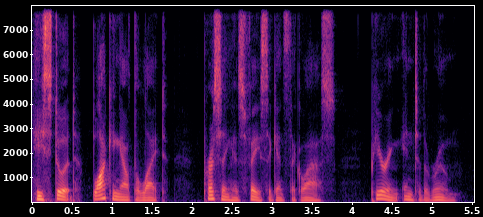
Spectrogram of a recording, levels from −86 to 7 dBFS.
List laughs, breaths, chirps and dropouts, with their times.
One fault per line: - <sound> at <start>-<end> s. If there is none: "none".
none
